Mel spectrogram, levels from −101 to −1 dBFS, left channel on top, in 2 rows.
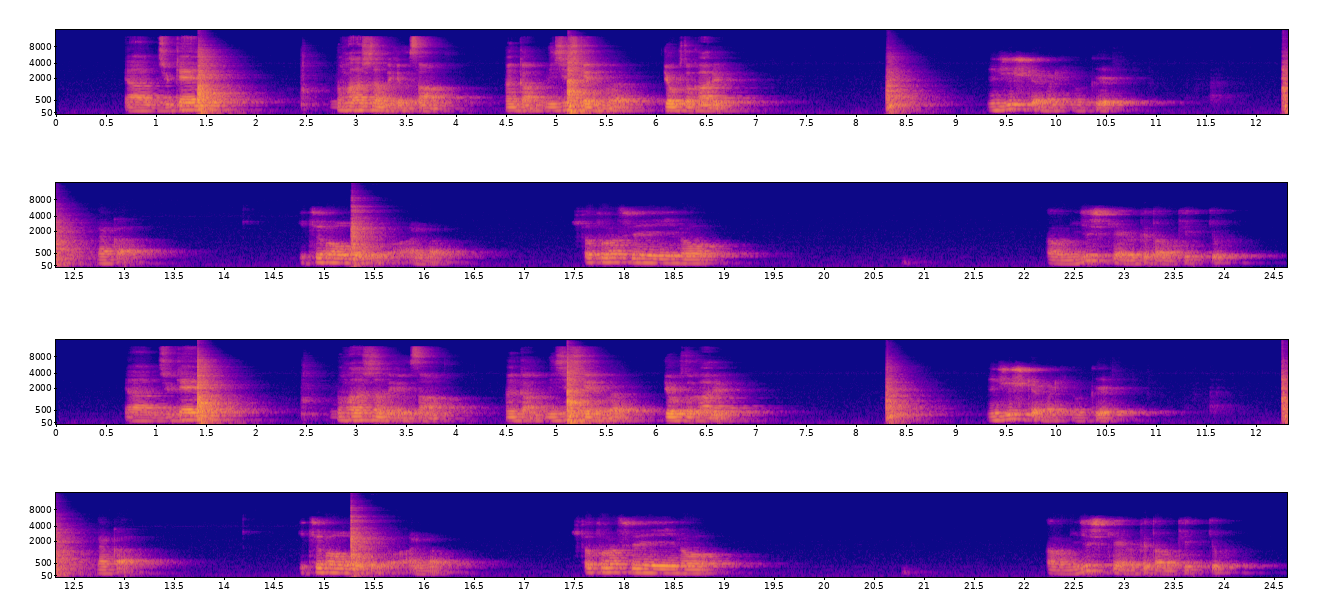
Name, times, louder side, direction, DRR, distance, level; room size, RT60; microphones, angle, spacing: voice 1, 0.7-1.5 2.8-3.8 4.5-5.6 6.1-6.7, left 1 dB, 75° left, 1 dB, 0.5 m, -33 dB
sound 1, 1.4-1.8 2.7-3.9 4.6-4.7 5.1-5.5 8.3-8.6 10.5-10.9 11.3-11.6 12.3-12.6 15.2-15.7, right 1 dB, 85° right, 0.7 m, -33 dB
voice 2, 9.3-10.6 12.7-13.1 14.8-16.2 17.6-18.9 22.2-24.0, right 1 dB, 20° right, 0 dB, 0.4 m, -36 dB
2.6 x 2.1 x 2.4 m, 0.93 s
head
